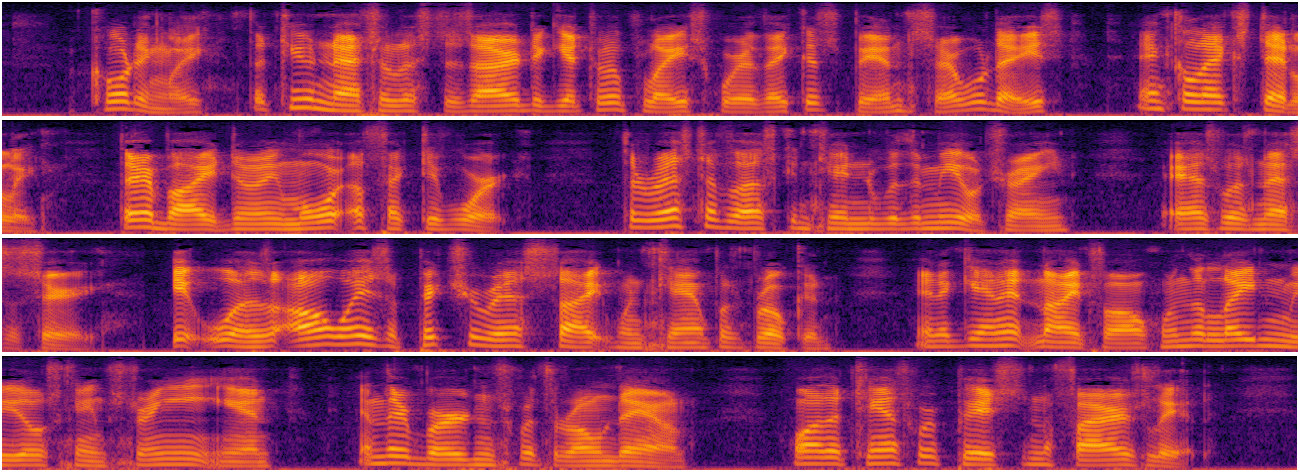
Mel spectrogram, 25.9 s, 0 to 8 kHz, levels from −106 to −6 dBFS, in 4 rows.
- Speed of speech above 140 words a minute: Yes, average, 165 wpm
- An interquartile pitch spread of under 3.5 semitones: No, average, 4.5 semitones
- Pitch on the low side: No, medium, 145 Hz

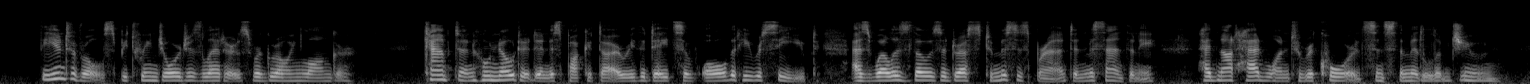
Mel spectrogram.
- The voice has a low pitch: No, medium, 175 Hz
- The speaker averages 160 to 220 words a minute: Yes, average, 180 wpm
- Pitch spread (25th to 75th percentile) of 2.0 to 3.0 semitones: Yes, average, 2.7 semitones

